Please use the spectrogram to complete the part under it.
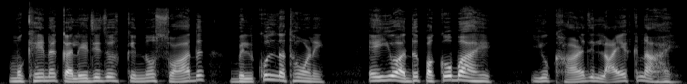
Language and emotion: Sindhi, disgusted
